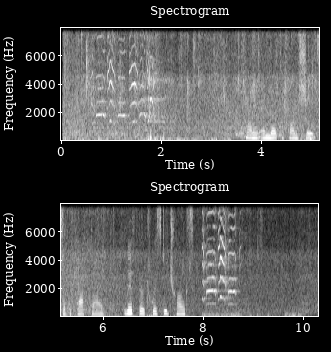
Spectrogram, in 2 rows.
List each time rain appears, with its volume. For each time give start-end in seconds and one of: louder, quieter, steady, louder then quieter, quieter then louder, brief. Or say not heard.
0.0-10.2 quieter.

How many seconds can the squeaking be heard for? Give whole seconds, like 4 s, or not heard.
2 s.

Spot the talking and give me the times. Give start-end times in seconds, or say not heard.
3.5-7.8.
